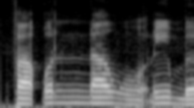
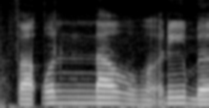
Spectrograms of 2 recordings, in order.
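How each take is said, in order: Both takes have the same delivery.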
